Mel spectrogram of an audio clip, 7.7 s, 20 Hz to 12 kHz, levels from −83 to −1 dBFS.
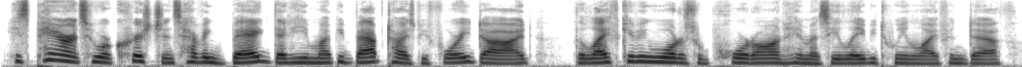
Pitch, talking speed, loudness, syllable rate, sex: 185 Hz, 235 wpm, -19 LUFS, 6.1 syllables/s, female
